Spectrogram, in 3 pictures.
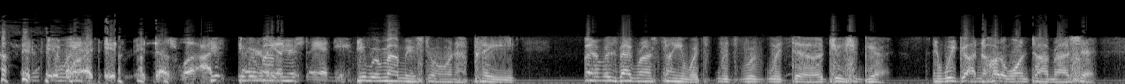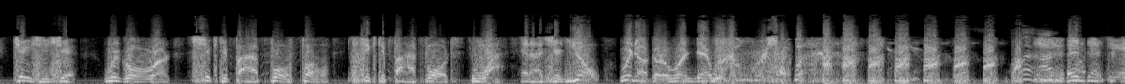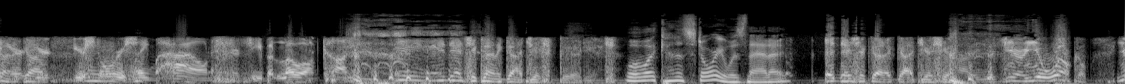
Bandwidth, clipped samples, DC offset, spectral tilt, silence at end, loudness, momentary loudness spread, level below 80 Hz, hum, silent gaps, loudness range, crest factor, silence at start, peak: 11 kHz; under 0.1%; under 0.1%; -5.5 dB/octave; 0 s; -17 LUFS; 5 LU; -38 dBFS; none; none; 2 LU; 14 dB; 0 s; -4 dBFS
